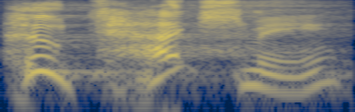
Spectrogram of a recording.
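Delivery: drawn-out, slow who touched me; a slow searching question; slow earnest question. Shown as a demonstration. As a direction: ask it slowly, seriously. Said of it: "restated slowly after mockery".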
